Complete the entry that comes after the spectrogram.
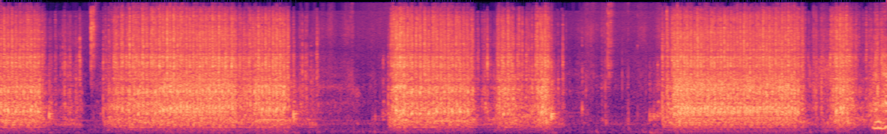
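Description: A sewing machine stitches back and forth over basket straps in three loud, sustained runs separated by short pauses, close up and with no talking.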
